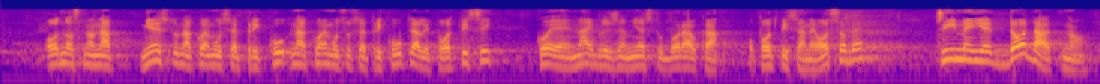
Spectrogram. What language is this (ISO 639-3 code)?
hrv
